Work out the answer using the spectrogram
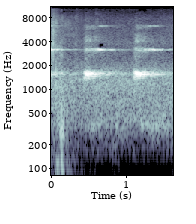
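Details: Bare-throated Bellbird heard on a dry-season forest trail to the Cachoeira do Fojo waterfall, Santo Amaro da Imperatriz near Florianópolis, Brazil: two loud, ringing metallic notes about two-thirds of a second apart, with a faint steady high hum behind.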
